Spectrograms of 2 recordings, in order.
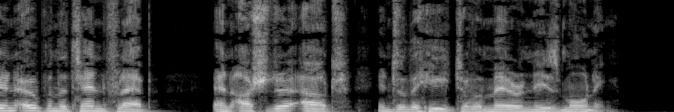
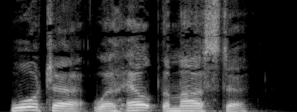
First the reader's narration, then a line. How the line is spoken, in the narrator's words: Penny said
